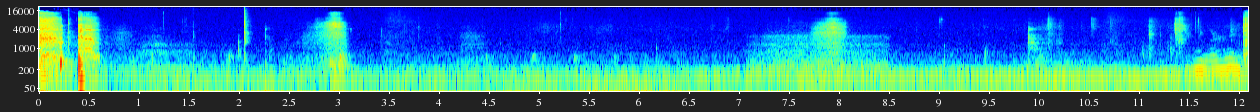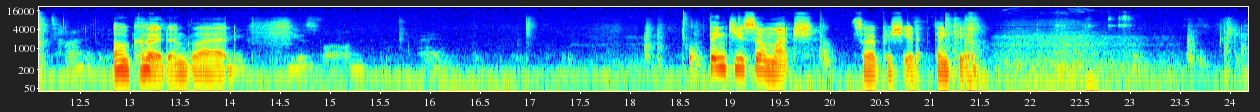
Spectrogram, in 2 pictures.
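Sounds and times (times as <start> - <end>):
person coughing with a tickle in the throat: 0.0 - 0.7
low hum: 0.0 - 24.1
speech: 12.9 - 14.8, 18.8 - 21.6.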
